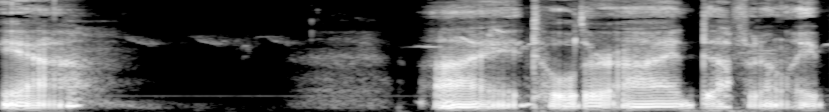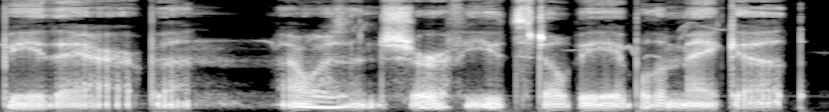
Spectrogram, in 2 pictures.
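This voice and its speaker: A woman playing a sweet, sleepy alpha werewolf girlfriend in an intimate ASMR roleplay, speaking in a gentle, husky, unhurried murmur close to the microphone. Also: very deep voice, big pitch swings, no room sound, exaggerated voice. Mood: sleepy, soft. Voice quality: breathy, husky with creaky fry. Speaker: ASMR performer. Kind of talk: ASMR roleplay, intimate whispered and soft-spoken. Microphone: close mic, dry.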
